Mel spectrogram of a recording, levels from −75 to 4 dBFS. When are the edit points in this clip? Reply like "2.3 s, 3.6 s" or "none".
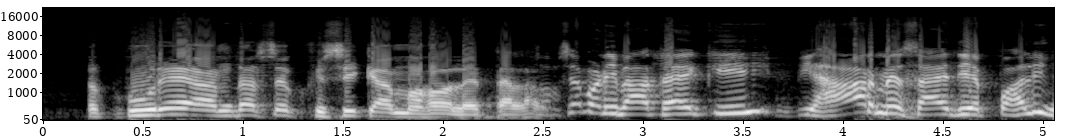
2.6 s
